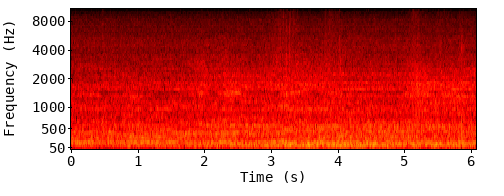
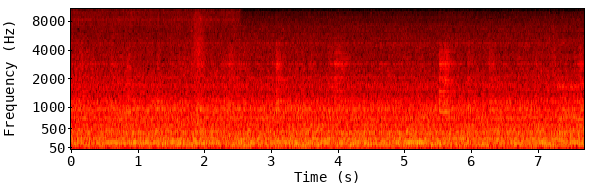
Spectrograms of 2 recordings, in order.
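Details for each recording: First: Used, lower-hours oil burner in a Finnish basement, fitted to replace a roughly 15-year-old unit with failing bearings: steady low roar, even rumble, no pulsing, knocking or sputter; running normally, quieter than the old one, and the chimney smoke looked fine. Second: Used replacement oil burner in a basement in Finland, first firing after oil preheating: steady low roar with scattered ticks and sputters; air trapped in the fuel hoses is suspected.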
